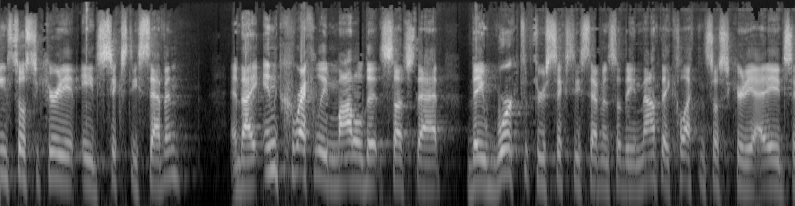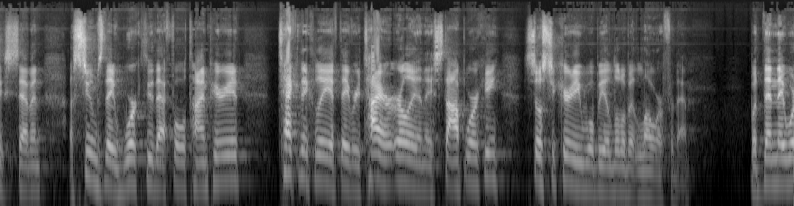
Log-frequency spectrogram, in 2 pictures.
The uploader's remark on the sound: This was a live class recorded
